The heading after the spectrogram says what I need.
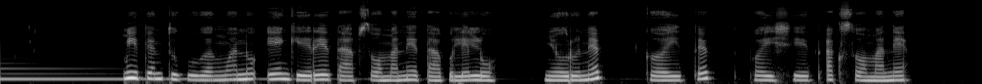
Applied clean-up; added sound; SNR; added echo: neural mask model RNNoise.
